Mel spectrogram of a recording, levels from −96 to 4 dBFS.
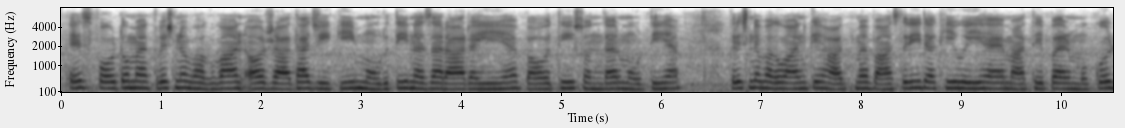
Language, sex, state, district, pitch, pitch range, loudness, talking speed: Hindi, female, Bihar, Kishanganj, 210 Hz, 195-220 Hz, -12 LUFS, 180 wpm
